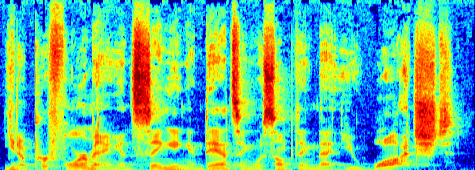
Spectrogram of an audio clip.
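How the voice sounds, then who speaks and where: A middle-aged American man from New England, a design executive giving an animated interview and dropping to a whisper for emphasis. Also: a bass voice, fairly quick, a little hiss or hum. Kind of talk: conversational interview.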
